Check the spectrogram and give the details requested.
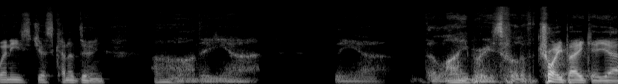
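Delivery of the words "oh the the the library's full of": very low, subdued, hesitant delivery. Imitating Indiana Jones when he's being subdued: subdued Indiana Jones voice. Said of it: "Harrison Ford's Indiana Jones when he's being subdued".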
